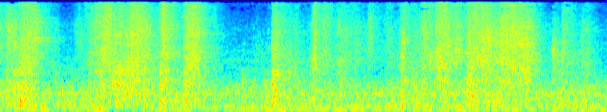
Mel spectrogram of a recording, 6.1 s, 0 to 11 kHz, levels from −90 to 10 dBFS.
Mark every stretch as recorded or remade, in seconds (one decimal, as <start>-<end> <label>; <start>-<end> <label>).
0.0-2.1 remade; 2.1-3.2 recorded; 3.2-3.6 remade; 3.6-5.4 recorded; 5.4-6.1 remade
